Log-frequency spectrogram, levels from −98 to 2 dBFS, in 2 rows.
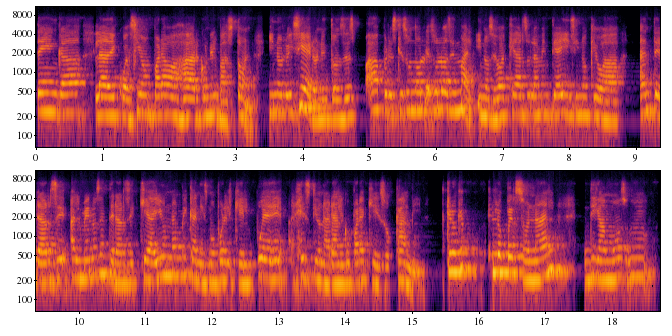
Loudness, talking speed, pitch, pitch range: -22 LUFS, 190 wpm, 215 Hz, 195-235 Hz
